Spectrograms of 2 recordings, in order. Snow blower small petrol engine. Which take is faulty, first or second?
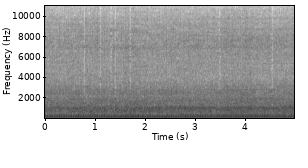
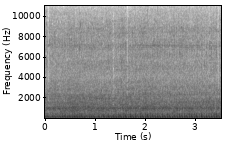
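first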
